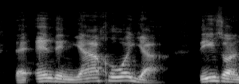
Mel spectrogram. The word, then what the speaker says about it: Yahu: If yay wave were the original spoken form, we would expect to see it reflected directly in names. In instead, what we see consistently and overwhelmingly is Yahoo. This strongly suggests that Yahoo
